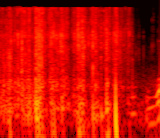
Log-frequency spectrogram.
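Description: Clear plastic Happy Meal toy bag crinkling and tearing as it is pulled open by hand: a dense run of sharp crackles that stops near the end.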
